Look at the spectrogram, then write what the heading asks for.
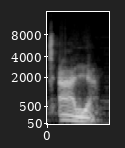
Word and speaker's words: chaya: Y la acción es chayar, o la chaya. ¿Qué significa? Agradecer a la Madre Tierra con elementos como alcohol, vino, ¿no? Por lo recibido. La pronunciación es chaya normalmente en español, pero en aymara es más chaya, que es muy, muy,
